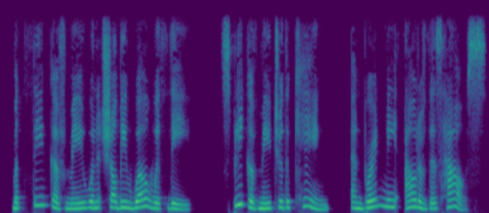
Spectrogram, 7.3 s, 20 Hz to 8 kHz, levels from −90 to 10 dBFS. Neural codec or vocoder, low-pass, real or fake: codec, 24 kHz, 0.9 kbps, WavTokenizer, medium speech release version 1; 7.2 kHz; fake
